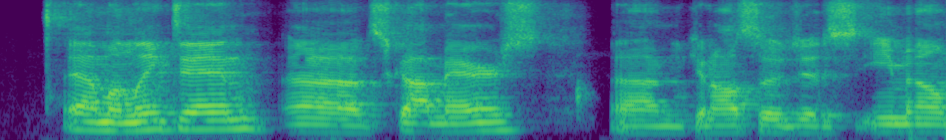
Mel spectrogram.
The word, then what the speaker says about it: Mairs: And that's Mairs, M-A-I-R-S, not mayor as in the governmental figure of a city, right?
